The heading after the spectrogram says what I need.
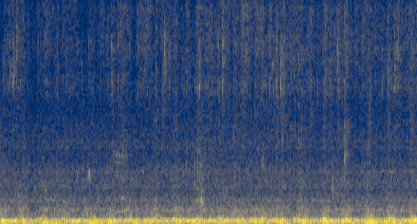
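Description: Heavy continuous low rumble with steady tone and faint rattles while running; the machine is shaking abnormally, cause undetermined.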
